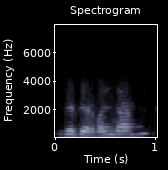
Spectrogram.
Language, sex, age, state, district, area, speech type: Bodo, female, 60+, Assam, Chirang, urban, conversation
